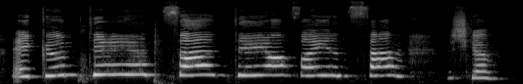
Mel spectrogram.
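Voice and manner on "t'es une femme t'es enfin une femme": mock tearful crying, higher and louder. Retelling what a crying mother said: imitating mother crying. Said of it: "ma mère part à pleurer".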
